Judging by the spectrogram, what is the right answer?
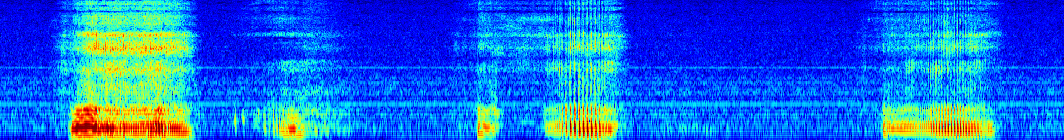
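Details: Husband heavily snoring while asleep, likened to a truck: three loud, rough, rattling snores a few seconds apart with quieter breaths between, faint steady room hum.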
